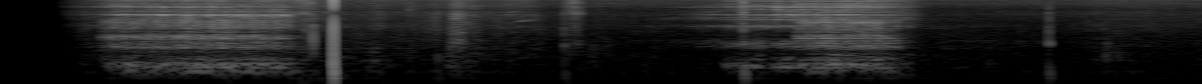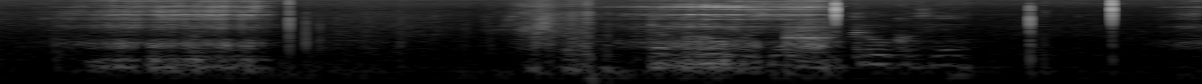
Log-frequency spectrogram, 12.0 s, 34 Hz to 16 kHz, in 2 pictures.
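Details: Loud, rumbling snores about every three seconds, roughly 20 breaths per minute, with scattered clicks and room noise; called the best snorer.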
